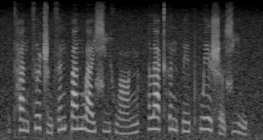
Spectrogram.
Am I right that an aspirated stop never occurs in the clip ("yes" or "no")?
no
